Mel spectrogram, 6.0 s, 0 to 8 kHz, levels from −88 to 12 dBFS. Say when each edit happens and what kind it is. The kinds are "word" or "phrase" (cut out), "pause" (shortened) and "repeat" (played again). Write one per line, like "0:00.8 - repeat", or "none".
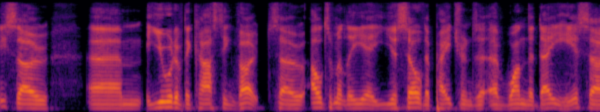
0:01.5 - word
0:01.8 - word
0:03.0 - word
0:04.2 - word

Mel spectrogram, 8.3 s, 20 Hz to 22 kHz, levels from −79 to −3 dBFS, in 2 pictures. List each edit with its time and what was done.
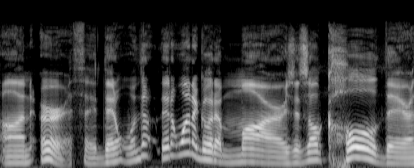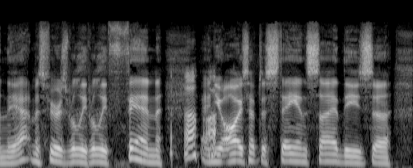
0:05.0 - repeat

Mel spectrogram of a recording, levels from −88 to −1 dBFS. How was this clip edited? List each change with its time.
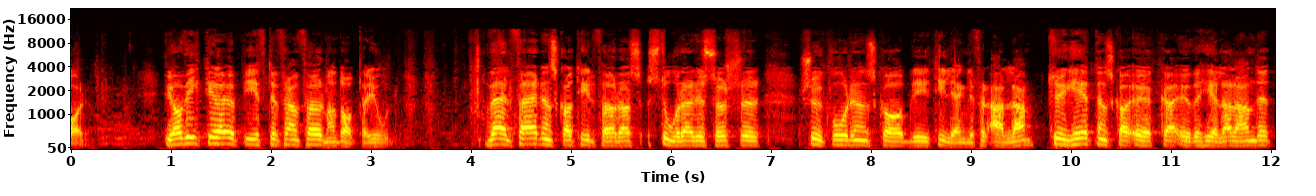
0:02.5 - phrase
0:09.7 - pause

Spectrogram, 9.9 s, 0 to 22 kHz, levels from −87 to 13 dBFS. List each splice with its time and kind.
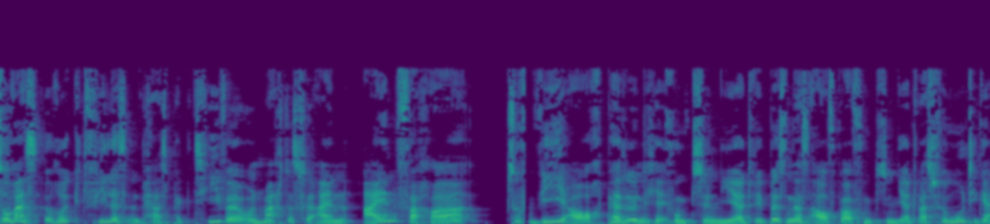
0:05.2 - word
0:06.7 - word

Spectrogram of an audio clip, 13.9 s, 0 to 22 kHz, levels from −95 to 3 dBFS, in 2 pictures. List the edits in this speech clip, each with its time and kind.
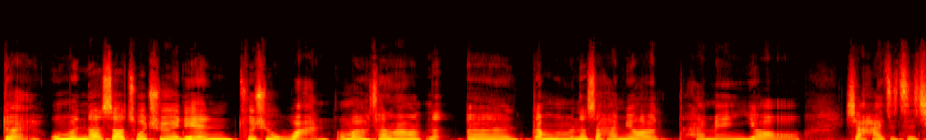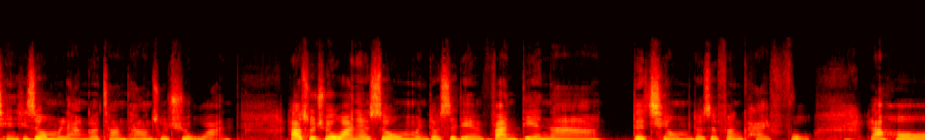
none

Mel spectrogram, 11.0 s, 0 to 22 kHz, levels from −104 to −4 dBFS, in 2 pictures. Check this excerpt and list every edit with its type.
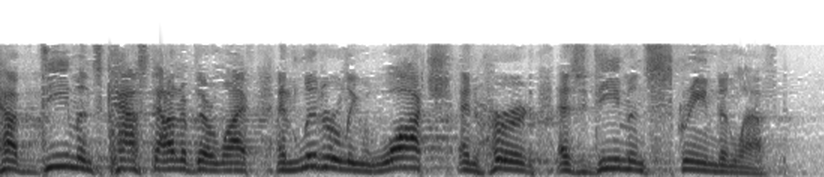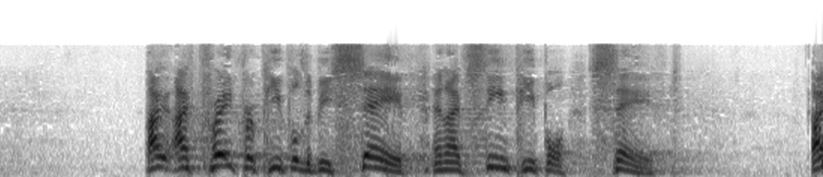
none

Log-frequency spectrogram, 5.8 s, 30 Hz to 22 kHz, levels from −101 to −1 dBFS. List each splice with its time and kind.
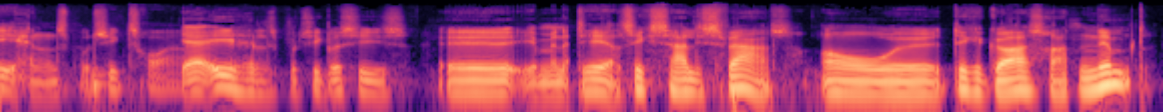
0:01.6 - word
0:02.1 - pause
0:02.8 - word

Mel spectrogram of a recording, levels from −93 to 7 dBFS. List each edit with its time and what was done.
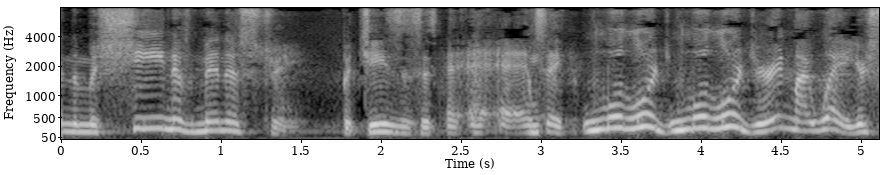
0:01.6 - pause
0:02.3 - phrase
0:03.0 - word
0:03.8 - repeat

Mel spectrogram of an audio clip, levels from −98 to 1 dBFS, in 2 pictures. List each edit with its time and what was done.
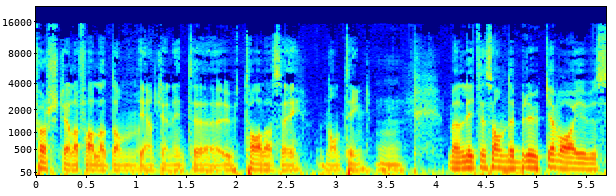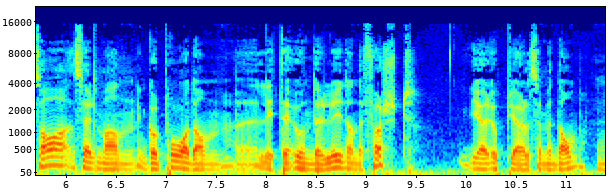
0:01.0 - phrase
0:06.2 - phrase

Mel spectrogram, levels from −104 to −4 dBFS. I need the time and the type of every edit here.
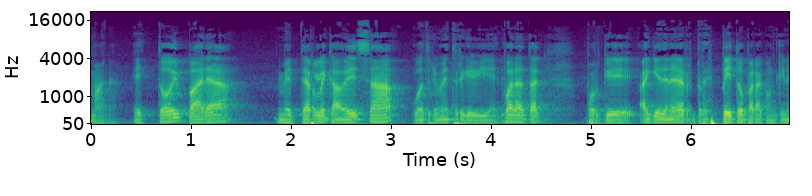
0:03.2 - word
0:04.1 - word

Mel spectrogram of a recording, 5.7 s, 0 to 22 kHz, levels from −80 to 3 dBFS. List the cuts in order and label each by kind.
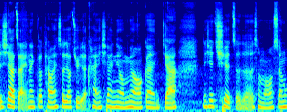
0:01.7 - word

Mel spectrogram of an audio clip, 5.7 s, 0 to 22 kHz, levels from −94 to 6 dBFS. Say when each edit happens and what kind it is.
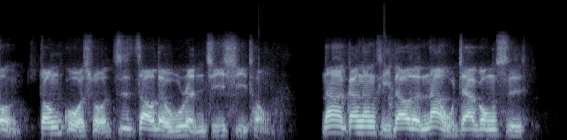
none

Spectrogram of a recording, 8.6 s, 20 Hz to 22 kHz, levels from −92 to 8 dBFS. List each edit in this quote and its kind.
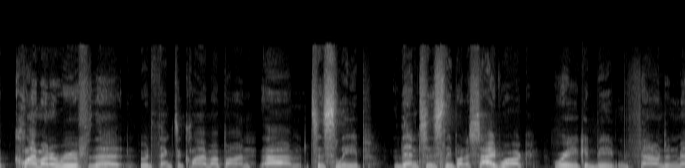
0:01.8 - word
0:03.2 - pause
0:06.8 - pause

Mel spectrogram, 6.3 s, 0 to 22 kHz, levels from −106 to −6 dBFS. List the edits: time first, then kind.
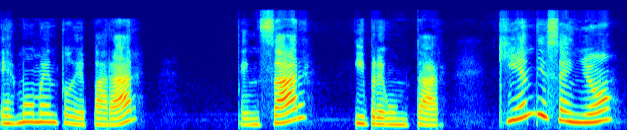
none

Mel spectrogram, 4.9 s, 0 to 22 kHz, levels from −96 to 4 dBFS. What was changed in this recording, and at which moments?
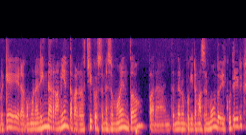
none

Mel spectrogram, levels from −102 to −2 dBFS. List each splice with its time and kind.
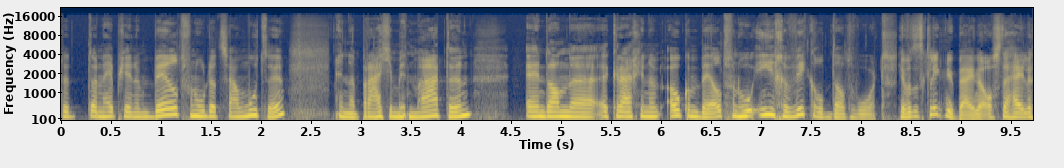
0:02.7 - pause

